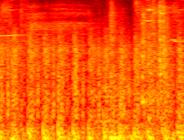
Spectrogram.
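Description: An automated turret in the video game Lethal Company fires a rapid, loud, continuous stream of gunshots in a short burst.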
